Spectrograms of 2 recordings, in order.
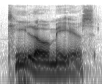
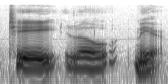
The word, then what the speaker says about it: telomere: pronounced telomere okay uh like there's two e's there t low mirror and uh and what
